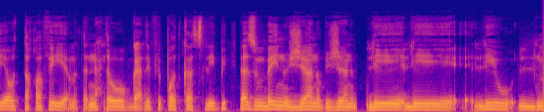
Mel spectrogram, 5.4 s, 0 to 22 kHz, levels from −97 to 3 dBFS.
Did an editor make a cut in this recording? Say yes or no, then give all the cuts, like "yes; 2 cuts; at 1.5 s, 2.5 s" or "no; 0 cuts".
yes; 4 cuts; at 1.0 s, 2.3 s, 3.2 s, 3.6 s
